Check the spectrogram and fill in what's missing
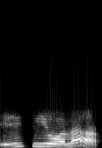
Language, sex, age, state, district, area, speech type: Nepali, female, 18-30, West Bengal, Alipurduar, urban, conversation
